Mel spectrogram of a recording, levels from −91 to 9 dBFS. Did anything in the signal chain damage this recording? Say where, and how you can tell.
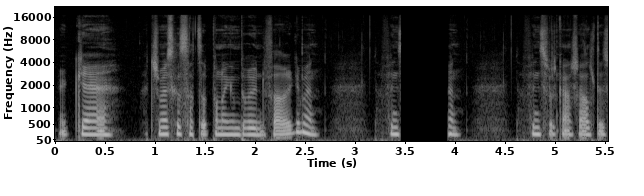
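Yes. A stream reconnect at the network and playback stage hits this speech between 3.46 and 4.87 s. The audio drops out for about 0.48 s and then resumes roughly 0.94 s earlier, repeating material as a freshly started decoder picks up a resent burst.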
